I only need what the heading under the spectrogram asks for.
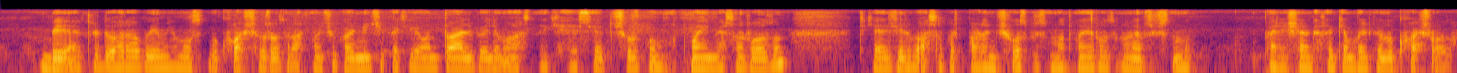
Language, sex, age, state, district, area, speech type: Kashmiri, male, 18-30, Jammu and Kashmir, Shopian, urban, spontaneous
